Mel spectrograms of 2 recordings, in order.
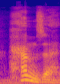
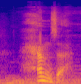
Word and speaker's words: Hamza: Talha is the proper pronunciation. Hamza is the proper pronunciation. Hamza.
